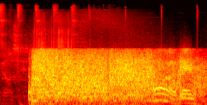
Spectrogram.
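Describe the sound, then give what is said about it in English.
A sudden, sharp thunder clap breaks in and rolls on as a loud, broad rumble that barely fades over the next two seconds, with a faint voice briefly audible beneath it. “There's a thunder clapping.”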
